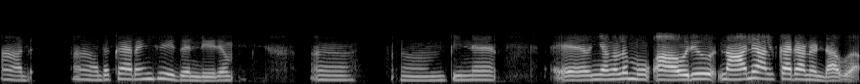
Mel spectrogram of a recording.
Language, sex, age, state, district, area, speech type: Malayalam, female, 60+, Kerala, Kozhikode, urban, conversation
